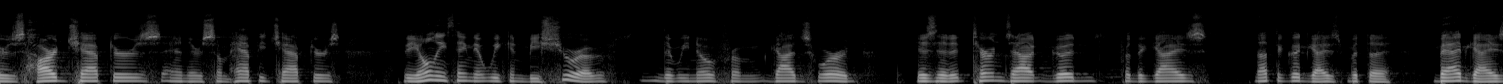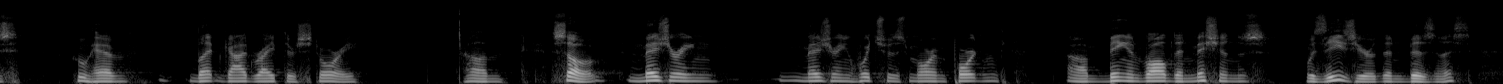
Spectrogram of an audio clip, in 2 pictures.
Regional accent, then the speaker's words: Ecuador; moved away as an adult; I grew up, was born and raised in Ecuador, South America, and I didn't really come to Gringolandia, Disney World, until I came to college.

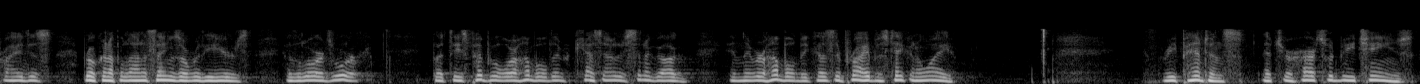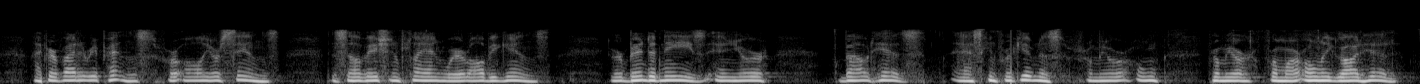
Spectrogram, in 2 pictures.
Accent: Oxford, Michigan, United States; also born or lived in Davidson, Michigan; My dad had built a new house for my mother in Metamora, Michigan, I was born in Davidson, Michigan, but I was raised in Oxford, Michigan. That's where I grew up.

